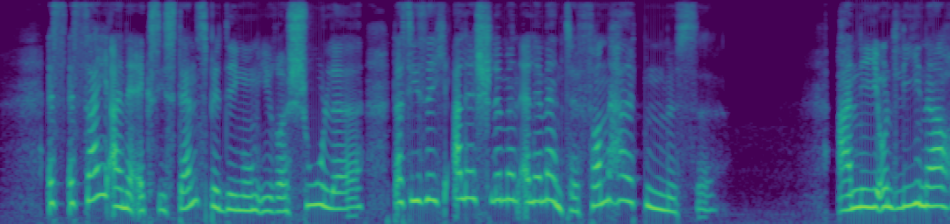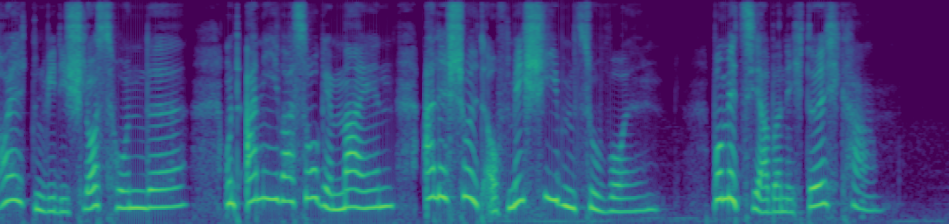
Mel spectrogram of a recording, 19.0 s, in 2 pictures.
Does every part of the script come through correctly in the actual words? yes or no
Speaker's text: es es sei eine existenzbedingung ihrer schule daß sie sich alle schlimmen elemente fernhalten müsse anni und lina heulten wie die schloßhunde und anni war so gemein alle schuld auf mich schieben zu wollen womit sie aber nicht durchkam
yes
